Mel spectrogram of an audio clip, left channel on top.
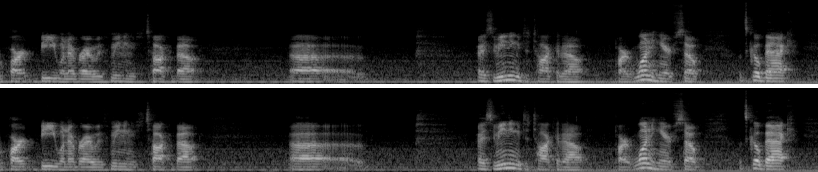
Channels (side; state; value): both; normal; correlation 0.34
